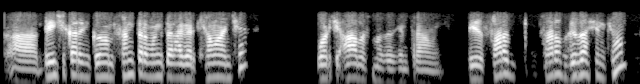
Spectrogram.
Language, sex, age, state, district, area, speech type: Kashmiri, male, 45-60, Jammu and Kashmir, Budgam, urban, conversation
